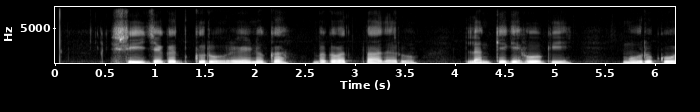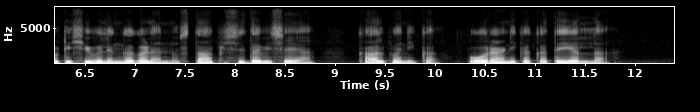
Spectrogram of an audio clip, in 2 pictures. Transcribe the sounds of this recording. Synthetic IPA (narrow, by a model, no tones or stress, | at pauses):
ʃɾiːd͡ʒɐɡɐt̪ɡuɾuɾeːɳukɐ | bʱɐɡɐʋɐt̪̚paːd̪ɐɾu | lɐŋkeɡe̞ɦo̞ːɡi | muːɾukoːʈiʃiʋɐliŋɡɐɡɐɭɐnːust̪ʰaːpisid̪ɐʋiʂɐjɐ | kaːlpɐnikɐ̰ | pɔːɾaːɳikɐkɐt̪ɛjɐlːɐ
